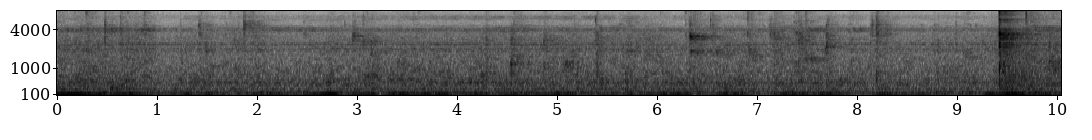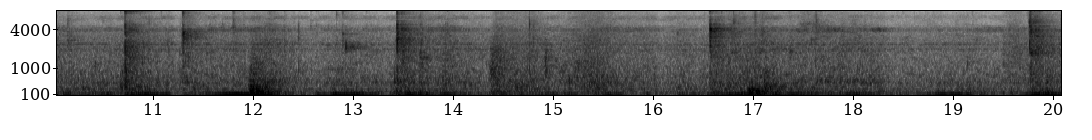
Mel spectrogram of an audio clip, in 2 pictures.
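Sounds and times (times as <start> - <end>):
low steady hum: 0.0 - 20.0
person chewing with lip smacks: 4.3 - 14.1.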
